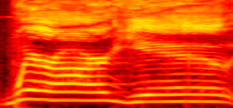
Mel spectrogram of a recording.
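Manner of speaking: very high, searching voice calling out into distance. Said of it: "And he's just like".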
